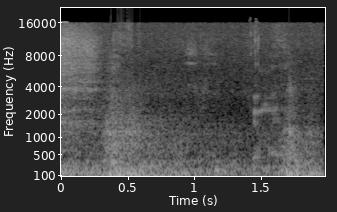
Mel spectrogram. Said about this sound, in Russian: Гром, сори.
